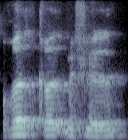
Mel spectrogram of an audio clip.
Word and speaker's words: rød grød med fløde: And if you can pronounce this rød grød med fløde, rød, because in Hungarian you have this r where you roll, but in Danish it's like the German where you rød grød med frød.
